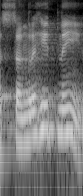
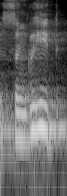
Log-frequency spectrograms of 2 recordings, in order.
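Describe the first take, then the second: First: "संग्रहित" as san-gra-hit; wrong pronunciation. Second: "संग्रहित" as san-gri-hit, pitched up; higher "संग्रहित" with gri; correct pronunciation. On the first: ("संग्रहित" में 'ग्र' वाला गलत उच्चारण) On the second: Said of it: "तो री हो जाता है". ("संग्रहित" में 'ग्रि' की ध्वनि) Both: Shown as a demonstration.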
